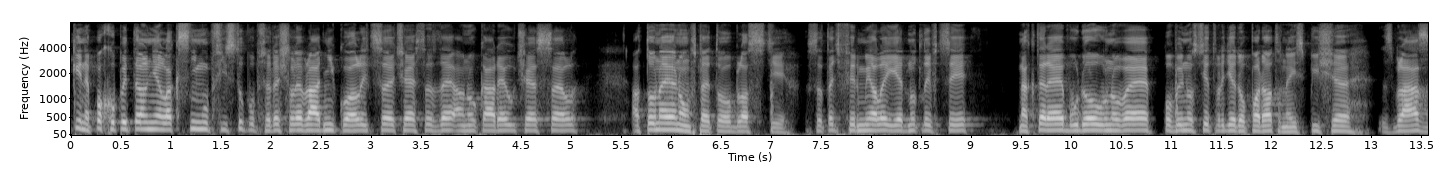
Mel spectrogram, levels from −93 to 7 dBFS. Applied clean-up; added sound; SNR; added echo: neural mask model Resemble Enhance denoiser.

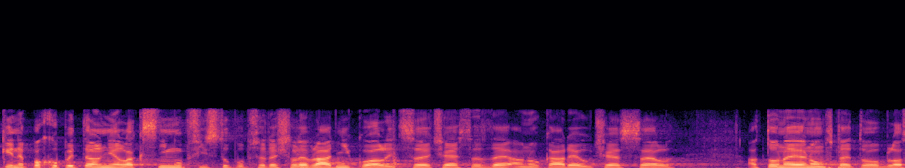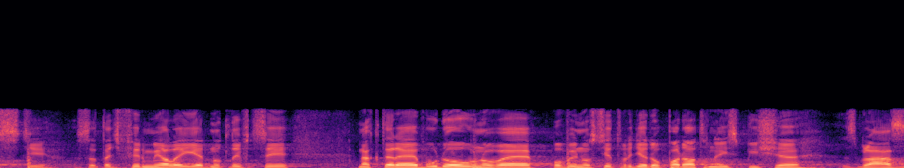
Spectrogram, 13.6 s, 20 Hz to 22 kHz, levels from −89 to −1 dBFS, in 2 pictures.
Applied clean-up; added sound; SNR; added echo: none; Car; 19 dB; none.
